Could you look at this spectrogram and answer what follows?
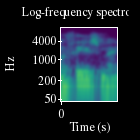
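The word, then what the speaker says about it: Theismann: to correct this because his name was originally pronounced. So Joe Theman, you were right, even though you were corrected.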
